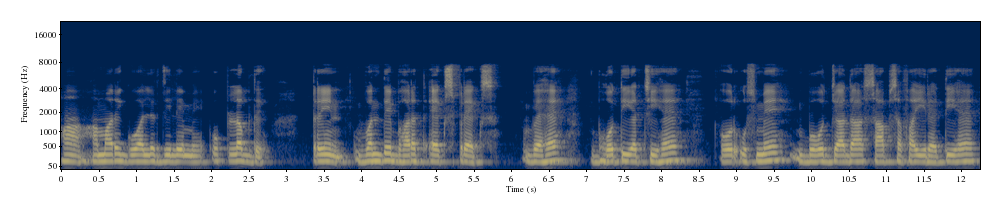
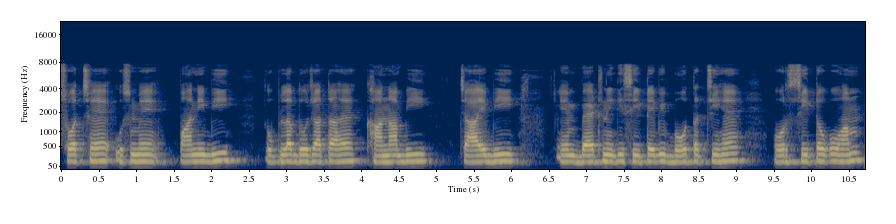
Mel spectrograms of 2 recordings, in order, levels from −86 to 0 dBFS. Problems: background sounds at intervals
